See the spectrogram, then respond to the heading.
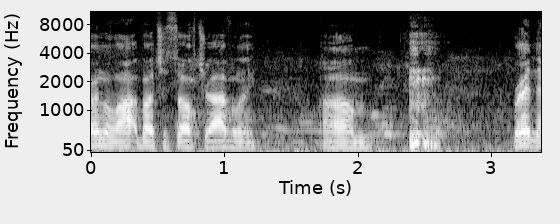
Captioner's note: clears throat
